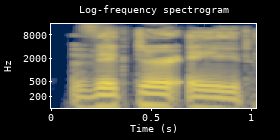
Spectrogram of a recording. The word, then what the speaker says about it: Victorade: Victor Aid, like Gatorade, but Victor Aid.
